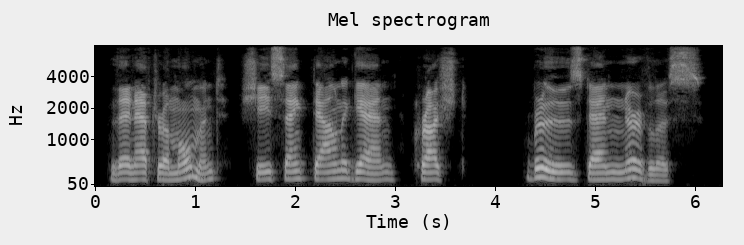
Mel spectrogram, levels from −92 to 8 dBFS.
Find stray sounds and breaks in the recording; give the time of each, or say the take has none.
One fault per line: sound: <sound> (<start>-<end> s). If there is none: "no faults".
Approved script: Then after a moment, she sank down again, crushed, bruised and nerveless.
no faults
